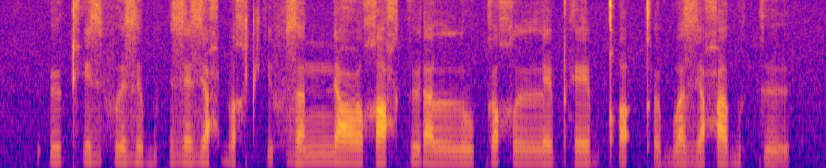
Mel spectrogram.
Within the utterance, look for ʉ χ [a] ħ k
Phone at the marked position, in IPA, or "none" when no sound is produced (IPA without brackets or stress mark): a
